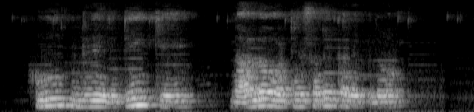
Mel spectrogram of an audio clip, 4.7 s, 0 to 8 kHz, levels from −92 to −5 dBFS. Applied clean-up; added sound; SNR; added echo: neural separator model SepFormer DNS4.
